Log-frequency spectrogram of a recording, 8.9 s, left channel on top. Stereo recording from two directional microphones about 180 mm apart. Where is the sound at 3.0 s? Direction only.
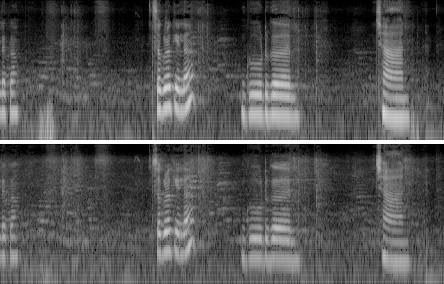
70° left (ahead or behind).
